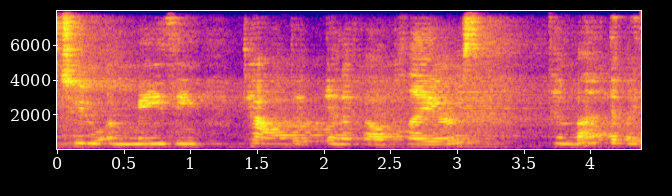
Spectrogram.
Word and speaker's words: Tamba: segments with these two amazing talented NFL players Timba if I said it wrong H it always trips me up to say his name can you pronounce your name Tamba Tamba Hal tah Hali of course we know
